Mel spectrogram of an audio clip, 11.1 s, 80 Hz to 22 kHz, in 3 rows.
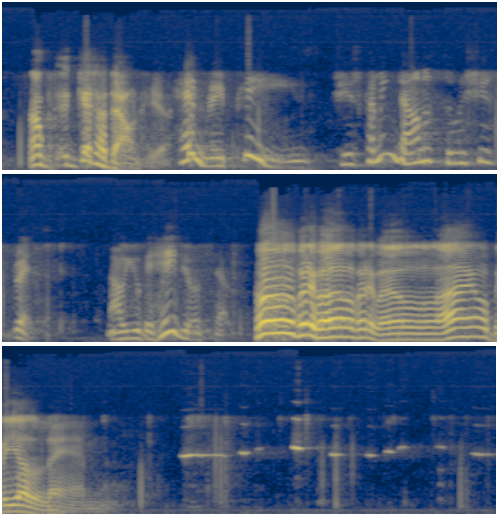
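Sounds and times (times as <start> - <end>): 
speech: 0.2 - 8.3
man whistling a jaunty tune: 8.8 - 11.1.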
